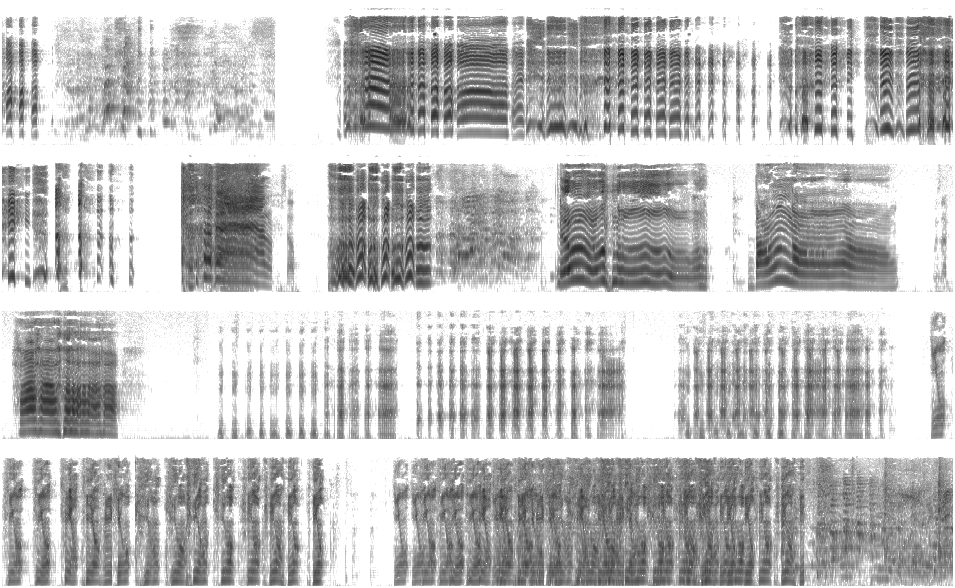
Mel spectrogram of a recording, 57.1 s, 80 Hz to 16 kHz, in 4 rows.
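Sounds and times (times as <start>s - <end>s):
child giggling: 0.0s - 0.7s, 5.2s - 16.3s, 17.0s - 18.2s, 19.2s - 22.0s, 28.8s - 30.3s, 48.9s - 57.0s.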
